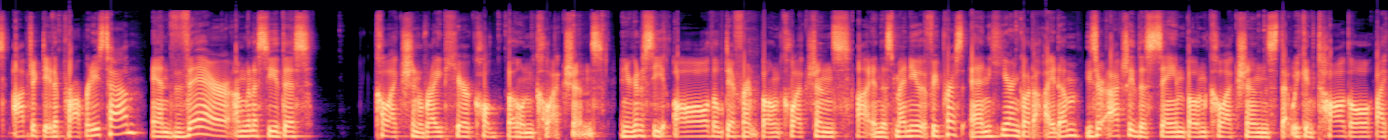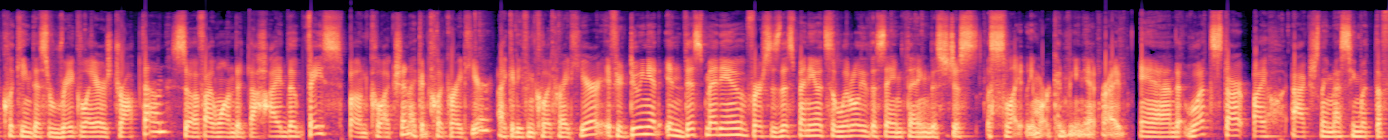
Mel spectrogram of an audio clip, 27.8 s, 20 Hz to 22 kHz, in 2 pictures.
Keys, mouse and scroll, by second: 0.4 click, 1.7 click, 2.8 click, 4.9 click, 5.2 click, 5.5 click, 5.8 click, 9.1 n, 10.0 click, 11.0 click, 12.5 click, 14.2 click, 14.5 click, 16.9 shift+middle drag, 18.1 click, 18.5 click, 18.9 click, 19.3 click, 22.9 click, 23.2 n, 23.6 n, 24.6 n, 25.0 shift+middle click, 26.6 click.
